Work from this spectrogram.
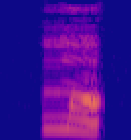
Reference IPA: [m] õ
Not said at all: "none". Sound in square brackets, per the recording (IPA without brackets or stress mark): m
